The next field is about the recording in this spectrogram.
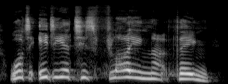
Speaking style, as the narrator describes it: he shouted

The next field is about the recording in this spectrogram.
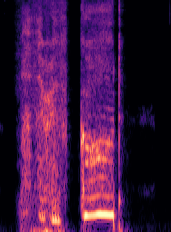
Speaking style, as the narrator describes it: he faltered

